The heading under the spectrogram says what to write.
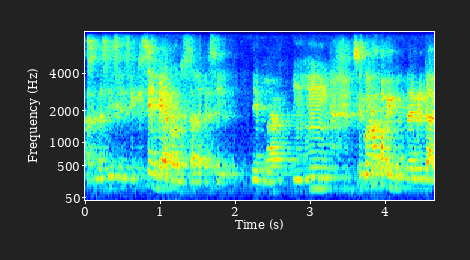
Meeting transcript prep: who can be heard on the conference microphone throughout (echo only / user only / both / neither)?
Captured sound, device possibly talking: echo only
